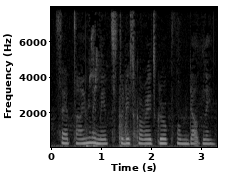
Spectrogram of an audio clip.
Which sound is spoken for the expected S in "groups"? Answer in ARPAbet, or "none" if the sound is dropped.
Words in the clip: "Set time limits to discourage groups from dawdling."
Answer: none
